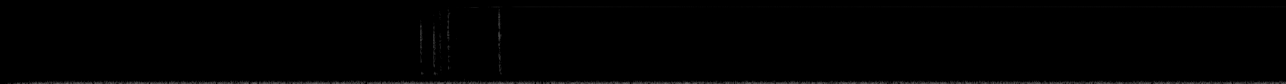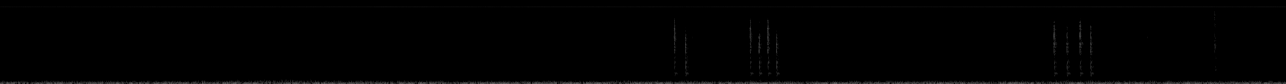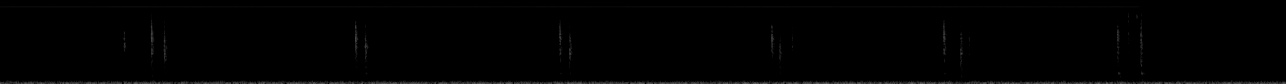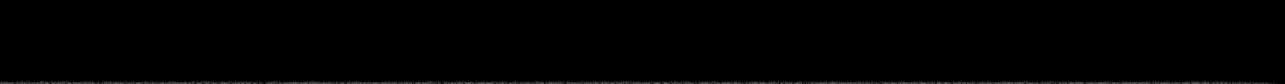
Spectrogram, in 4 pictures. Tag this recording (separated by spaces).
buzzing cooling Crackle Monitor Off On Screen Tube Turn TV Vacuum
